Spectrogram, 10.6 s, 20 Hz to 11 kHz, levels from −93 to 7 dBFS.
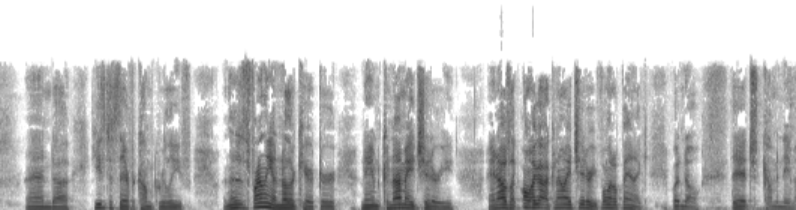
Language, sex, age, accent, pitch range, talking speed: English, male, 20-39, American, 120-160 Hz, 190 wpm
